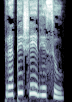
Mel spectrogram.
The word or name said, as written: ಪ್ರತಿಷೇಧಿಸು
